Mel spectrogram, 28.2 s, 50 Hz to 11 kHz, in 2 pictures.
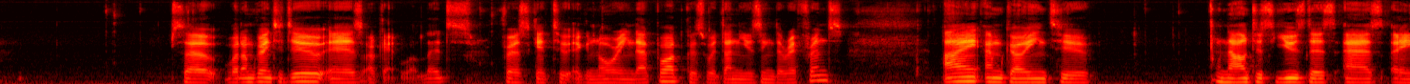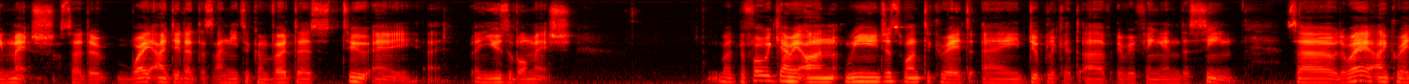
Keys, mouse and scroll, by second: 6.3 KP_1, 10.1 Tab, 10.9 Tab, 20.3 a.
